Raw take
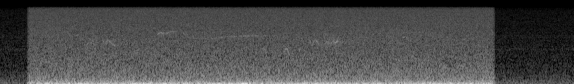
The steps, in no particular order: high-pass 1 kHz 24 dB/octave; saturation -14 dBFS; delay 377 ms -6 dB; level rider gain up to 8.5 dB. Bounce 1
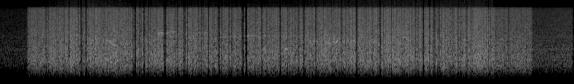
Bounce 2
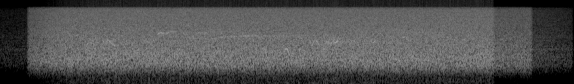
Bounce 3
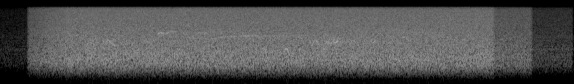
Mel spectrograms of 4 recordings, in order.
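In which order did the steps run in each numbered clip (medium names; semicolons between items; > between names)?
delay > level rider > saturation > high-pass; high-pass > level rider > delay > saturation; high-pass > saturation > delay > level rider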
